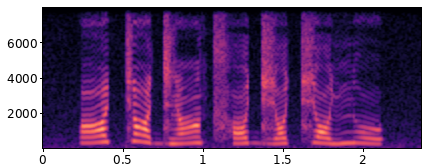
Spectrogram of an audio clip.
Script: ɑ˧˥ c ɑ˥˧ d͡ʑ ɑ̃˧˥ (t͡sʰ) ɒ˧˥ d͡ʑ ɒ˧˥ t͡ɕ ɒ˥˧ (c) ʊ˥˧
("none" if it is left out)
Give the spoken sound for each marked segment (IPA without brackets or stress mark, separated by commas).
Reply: t͡sʰ, ɲ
